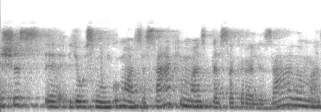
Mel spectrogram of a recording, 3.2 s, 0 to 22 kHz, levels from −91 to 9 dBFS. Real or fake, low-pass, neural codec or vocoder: real; 10.8 kHz; none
